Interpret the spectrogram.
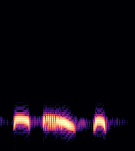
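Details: Captive spotted dove cooing to provoke wild doves into answering quickly: three low hollow coos, a short one, a longer one sliding downward, then another short note, in a quiet setting.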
